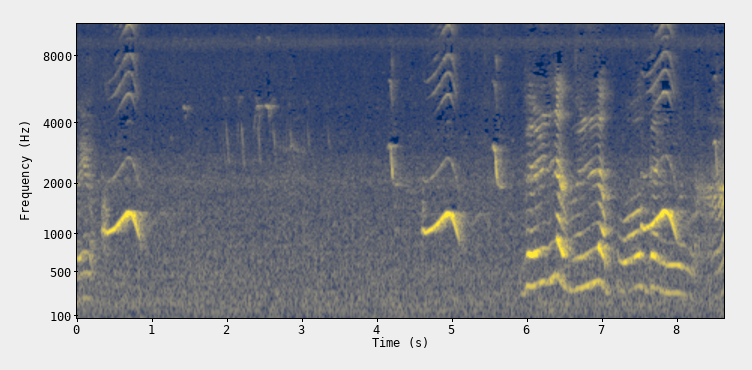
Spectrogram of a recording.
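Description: A male Asian koel gives loud, rising whistled notes, repeating them faster and more urgently toward the end.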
